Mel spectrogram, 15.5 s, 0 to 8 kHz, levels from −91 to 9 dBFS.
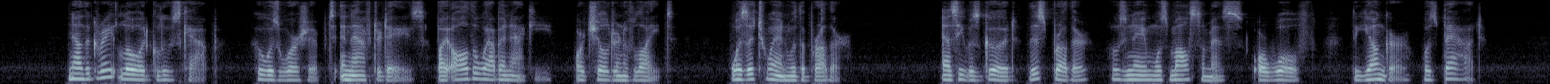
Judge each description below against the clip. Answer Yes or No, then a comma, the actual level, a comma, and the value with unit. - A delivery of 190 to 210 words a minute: No, average, 160 wpm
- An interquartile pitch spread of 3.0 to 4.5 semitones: No, narrow, 2.4 semitones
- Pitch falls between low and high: Yes, medium, 160 Hz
